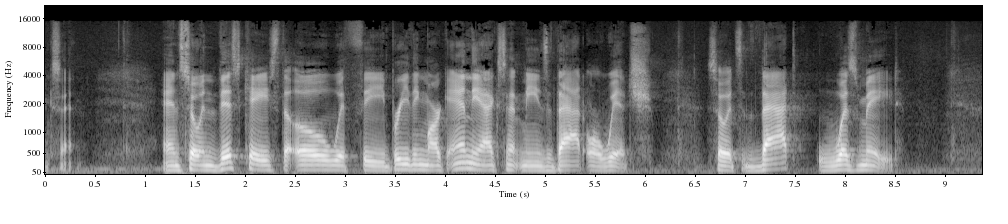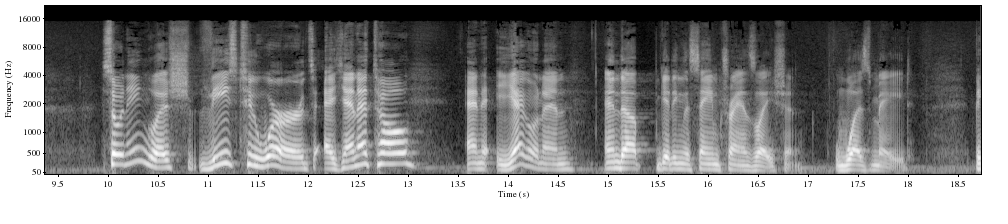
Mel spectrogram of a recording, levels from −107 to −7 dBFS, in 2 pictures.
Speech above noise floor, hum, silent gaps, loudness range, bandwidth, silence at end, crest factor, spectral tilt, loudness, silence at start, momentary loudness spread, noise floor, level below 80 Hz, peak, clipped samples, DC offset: 35 dB; none; none; 5 LU; 15.5 kHz; 0 s; 18 dB; -5.5 dB/octave; -20 LUFS; 0 s; 16 LU; -55 dBFS; -54 dBFS; -2 dBFS; under 0.1%; under 0.1%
